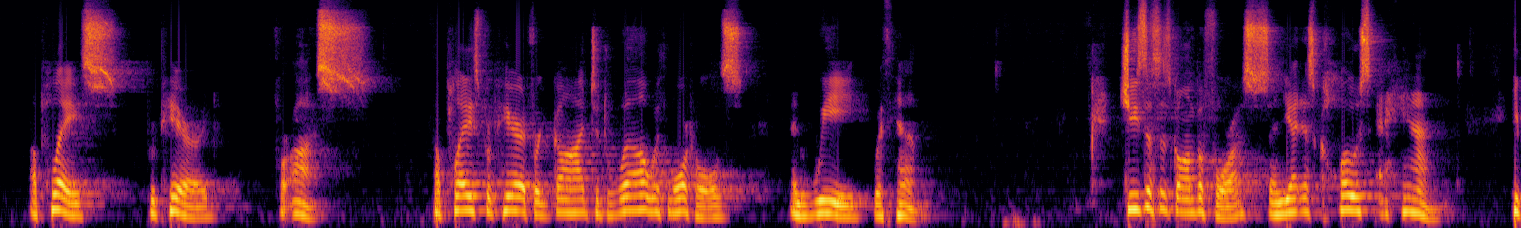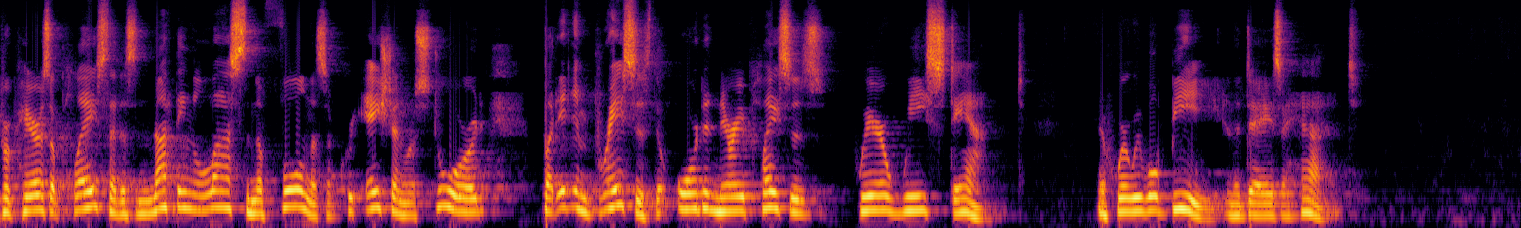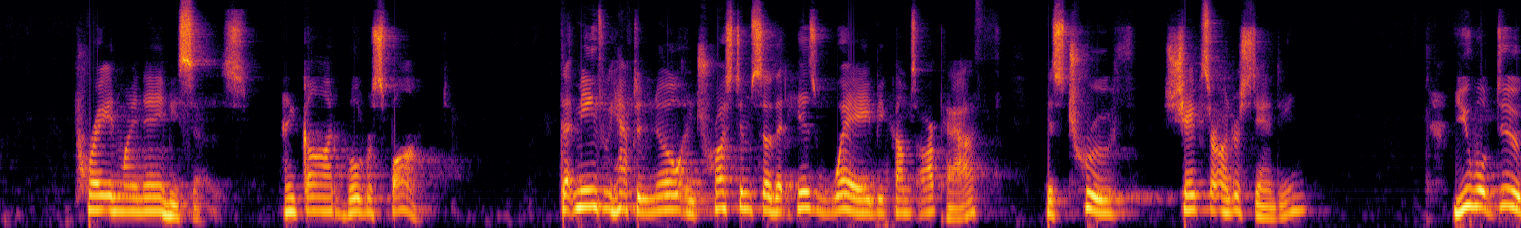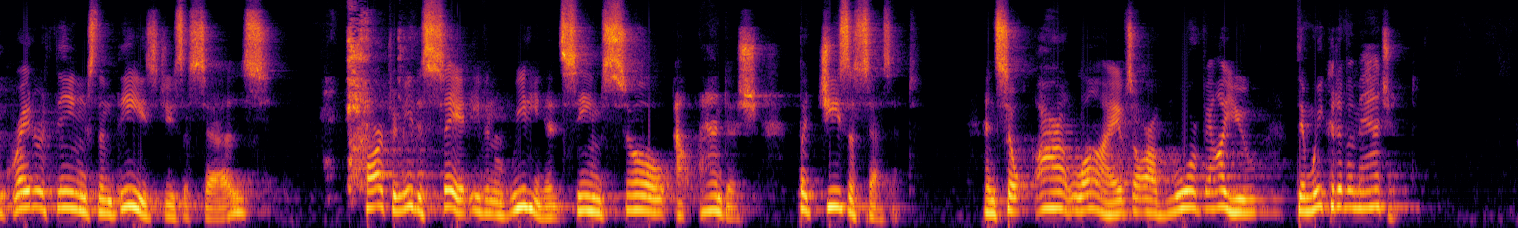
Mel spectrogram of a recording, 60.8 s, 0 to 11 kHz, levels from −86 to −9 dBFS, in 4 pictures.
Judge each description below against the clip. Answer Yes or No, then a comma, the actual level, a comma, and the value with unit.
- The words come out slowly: Yes, slow, 130 wpm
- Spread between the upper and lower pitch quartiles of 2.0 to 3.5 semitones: No, wide, 5.4 semitones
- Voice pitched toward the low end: No, medium, 155 Hz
